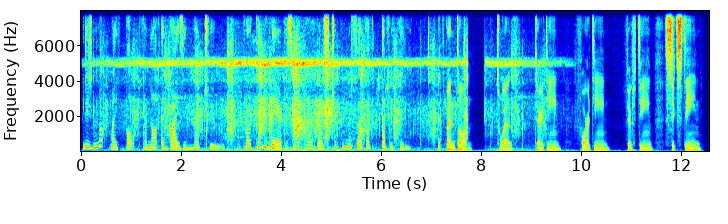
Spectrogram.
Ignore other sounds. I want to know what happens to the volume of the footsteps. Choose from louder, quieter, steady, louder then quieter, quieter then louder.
louder then quieter.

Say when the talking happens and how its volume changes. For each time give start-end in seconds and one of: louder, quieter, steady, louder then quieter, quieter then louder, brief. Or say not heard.
0.0-12.4 steady.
